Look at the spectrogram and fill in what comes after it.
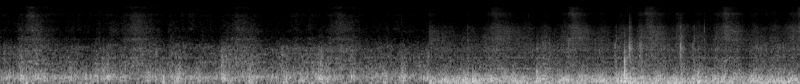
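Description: Steam-hauled heritage train running along the line, heard from a carriage window: a steady noise of wheels on the track with faint regular beats about twice a second, and wind buffeting the microphone, heavier from about halfway.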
